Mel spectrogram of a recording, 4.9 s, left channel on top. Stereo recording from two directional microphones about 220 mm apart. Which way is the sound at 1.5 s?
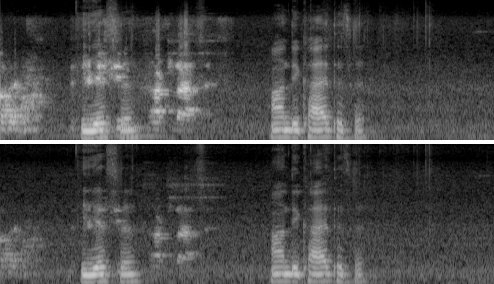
45° left (ahead or behind).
